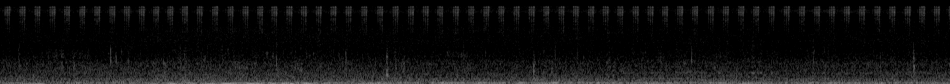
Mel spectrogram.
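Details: High, rapid, even pulses from crickets hidden in tall summer grass keep up a constant shrill chirping, quiet against a low wash of background noise.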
